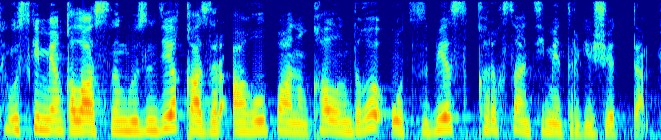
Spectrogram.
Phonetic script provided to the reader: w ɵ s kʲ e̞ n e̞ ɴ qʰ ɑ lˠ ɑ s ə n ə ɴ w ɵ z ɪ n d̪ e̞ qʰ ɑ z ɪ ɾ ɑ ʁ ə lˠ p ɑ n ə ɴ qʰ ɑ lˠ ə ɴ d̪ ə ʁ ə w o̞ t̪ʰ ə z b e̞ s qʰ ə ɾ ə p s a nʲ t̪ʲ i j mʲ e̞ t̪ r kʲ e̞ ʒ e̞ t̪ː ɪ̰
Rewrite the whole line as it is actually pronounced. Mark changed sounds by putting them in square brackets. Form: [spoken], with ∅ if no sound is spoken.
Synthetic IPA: w ɵ s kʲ e̞ [m] e̞ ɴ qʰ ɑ lˠ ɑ s ə n ə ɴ w ɵ z ɪ n d̪ e̞ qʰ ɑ z ɪ ɾ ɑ ʁ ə lˠ p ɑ n ə ɴ qʰ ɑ lˠ ə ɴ d̪ ə ʁ ə w o̞ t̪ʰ ə z b e̞ s qʰ ə ɾ ə [q] s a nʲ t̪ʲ i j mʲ e̞ t̪ r [ɡʲ] e̞ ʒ e̞ t̪ː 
